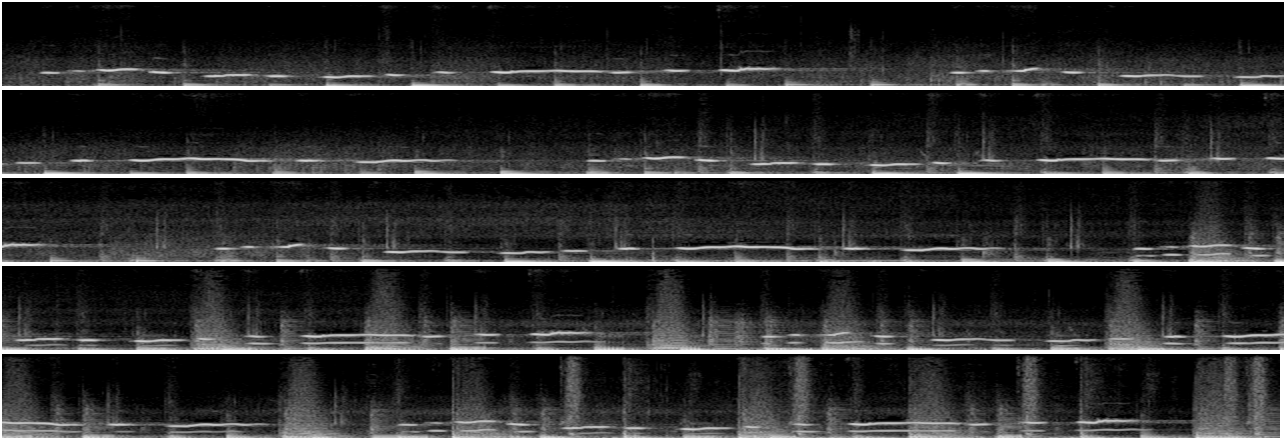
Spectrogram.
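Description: Background music: a cheerful whistled melody over a plucked bass line, repeating the same phrase, with a percussion beat joining about two-thirds of the way through.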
